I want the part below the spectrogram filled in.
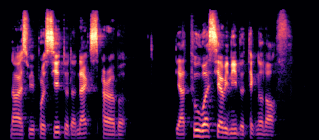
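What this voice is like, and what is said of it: Malaysian English accent. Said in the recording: “my broken Malaysian English accent”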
